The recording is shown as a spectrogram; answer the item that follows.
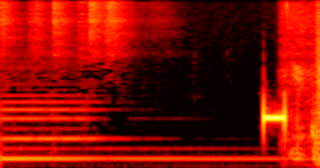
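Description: A single held musical note, steady and slowly fading, cut off near the end just after a short high beep.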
